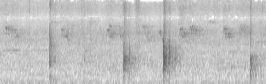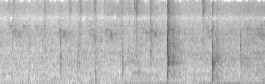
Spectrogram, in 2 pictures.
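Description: A cricket bat strikes a ball with sharp wooden knocks.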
